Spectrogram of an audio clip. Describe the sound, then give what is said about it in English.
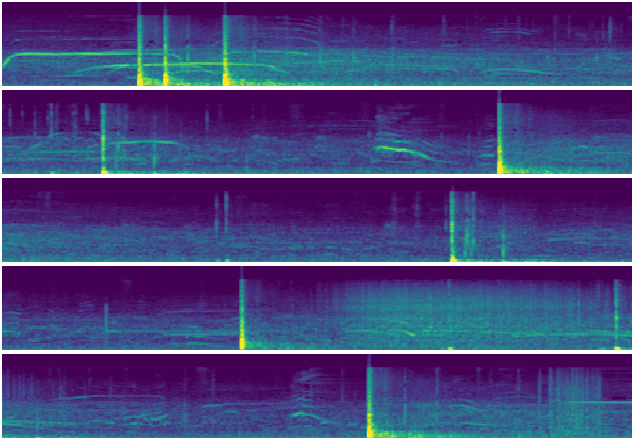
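Fireworks at a ground display heard up close: many sharp, heavy bangs at irregular intervals of a few seconds, each standing out loudly over a lower background of crackle and hiss. “Watching a ground display here.”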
